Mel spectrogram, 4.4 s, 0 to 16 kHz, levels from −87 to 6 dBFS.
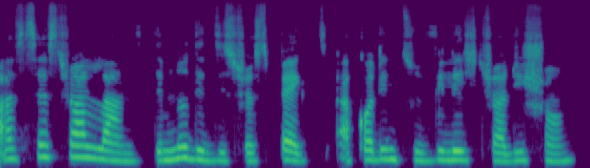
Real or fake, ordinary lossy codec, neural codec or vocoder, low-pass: real; none; none; 14.4 kHz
